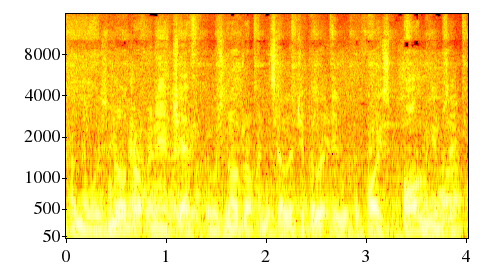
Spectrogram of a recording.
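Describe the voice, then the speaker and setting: A man delivers an informal testimonial in a somewhat low voice. Music plays clearly in the background. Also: quick pace.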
